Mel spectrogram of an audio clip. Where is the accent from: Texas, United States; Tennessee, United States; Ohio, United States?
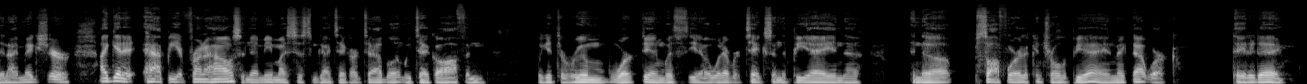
Ohio, United States; Cleveland; moved away as an adult; also born or lived in Los Angeles; I grew up in Cleveland, Cleveland area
